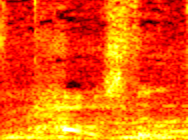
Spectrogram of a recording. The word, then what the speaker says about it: Houston Street: Number 12, saying Houston Street. Yeah. Pronounced Houston. Yeah. If you say, where's Houston Street, we know that you're not from here, so if you want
